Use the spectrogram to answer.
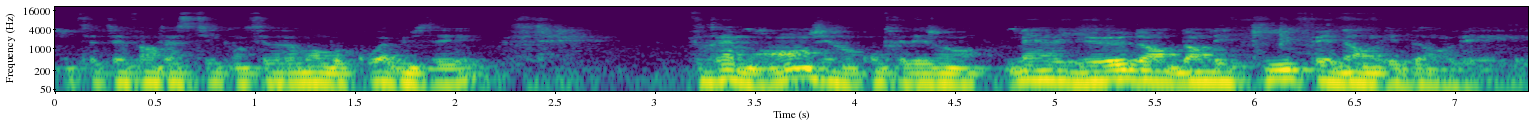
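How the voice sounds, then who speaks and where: Somewhat breathy, a man talks at a very deep, low pitch with fairly even intonation. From Brussels, Belgium. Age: 50s. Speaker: drag cabaret performer. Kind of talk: interview answer.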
